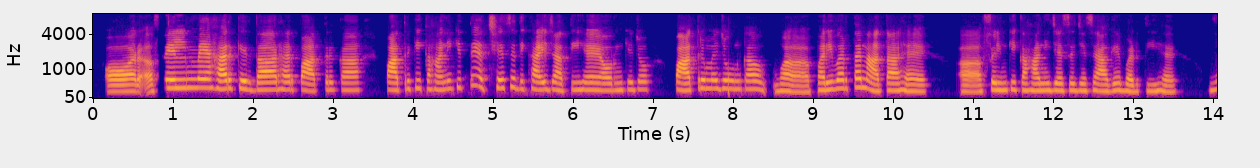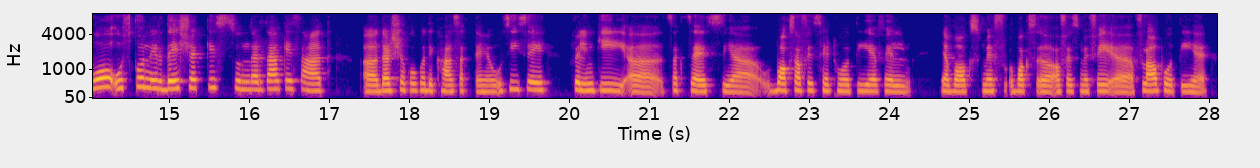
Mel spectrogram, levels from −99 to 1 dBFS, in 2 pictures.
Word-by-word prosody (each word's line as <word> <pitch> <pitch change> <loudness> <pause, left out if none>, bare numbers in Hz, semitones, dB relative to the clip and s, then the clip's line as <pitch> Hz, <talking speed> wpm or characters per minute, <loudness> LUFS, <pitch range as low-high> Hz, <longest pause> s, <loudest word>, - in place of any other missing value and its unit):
और 185 +1 +5
अ, 180 - 0
फ़िल्म 280 +7 +4
में 285 0 +6
हर 255 +1 +8
किरदार, 230 -2 +5
हर 230 0 +1
पात्र 205 +1 +1
का 220 -1 -2 0.4
पात्र 220 +2 +4
की 270 +2 -7
कहानी 245 0 -4
कितने 295 +6 -8
अच्छे 280 -1 -1
से 305 - -2
दिखाई 235 -2 0
जाती 225 0 -2
है 225 -1 0
और 210 0 0
उनके 220 +1 -5
जो 235 +1 -5 0.4
पात्र 215 +4 +5
में 265 -1 -1
जो 265 0 0
उनका 250 0 0
व 185 -5 -1
परिवर्तन 265 +6 +2
आता 200 +1 +4
है। 190 -1 +1 0.5
अ, 90 - 0
फ़िल्म 220 -1 +1
की 230 0 -5
कहानी 210 -1 0
जैसे-जैसे 205 0 -2
आगे 195 +2 +1
बढ़ती 190 +2 -2
है, 175 -1 -3 0.4
वो 290 +7 +8
उसको 300 +3 -1
निर्देशक 270 0 +3
की 290 0 -4
सुंदरता 250 -2 -1
के 260 - 0
साथ 210 -5 -2 0.5
अ, 185 0 +2
दर्शकों 205 +2 0
को 210 0 -3
दिखा 190 -2 -2
सकते 195 -1 -10
हैं 180 - -4
उसी 200 +7 -6
से, 230 -1 0 0.4
फ़िल्म 210 -2 +2
की 205 -3 -3
अ, - - -4 0.5
सक्सेस 190 -3 -1
या 175 -2 -2 0.5
बॉक्स 205 +1 +3
ऑफिस 210 0 -2
हिट 195 0 -4
होती 190 0 -4
है 190 0 +1
फ़िल्म, 180 -2 -4 0.4
या 190 - +2
बॉक्स 180 0 -1
में 190 0 0 0.2
बॉक्स 185 0 -2
ऑफिस 180 +1 -2
में 185 0 -3
फे 190 +1 -4
अ, 85 0 -2
फ्लॉप 195 0 +2
होती 180 -2 -3
है, 170 - -5
210 Hz, 160 wpm, -24 LUFS, 190-245 Hz, 0.5 s, हर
